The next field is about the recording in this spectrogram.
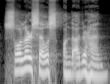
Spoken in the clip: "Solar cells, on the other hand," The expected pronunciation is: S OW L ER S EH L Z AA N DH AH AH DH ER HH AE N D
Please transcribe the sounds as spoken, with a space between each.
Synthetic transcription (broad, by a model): S OW L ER S EH L S AA N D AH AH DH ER HH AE N D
